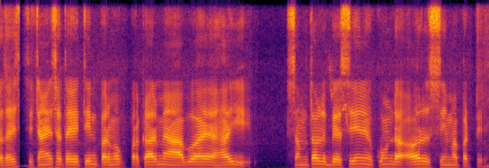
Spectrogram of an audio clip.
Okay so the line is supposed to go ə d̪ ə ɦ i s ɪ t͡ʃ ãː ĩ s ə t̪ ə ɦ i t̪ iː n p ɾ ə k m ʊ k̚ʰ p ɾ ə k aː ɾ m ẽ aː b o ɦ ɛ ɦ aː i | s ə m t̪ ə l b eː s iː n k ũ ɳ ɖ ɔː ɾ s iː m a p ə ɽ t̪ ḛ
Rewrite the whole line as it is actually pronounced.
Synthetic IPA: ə t̪ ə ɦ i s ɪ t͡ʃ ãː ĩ s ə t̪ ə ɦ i t̪ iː n p ɾ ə m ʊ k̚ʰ p ɾ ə k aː ɾ m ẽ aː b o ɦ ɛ ɦ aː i | s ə m t̪ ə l b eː s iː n k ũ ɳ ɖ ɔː ɾ s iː m a p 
